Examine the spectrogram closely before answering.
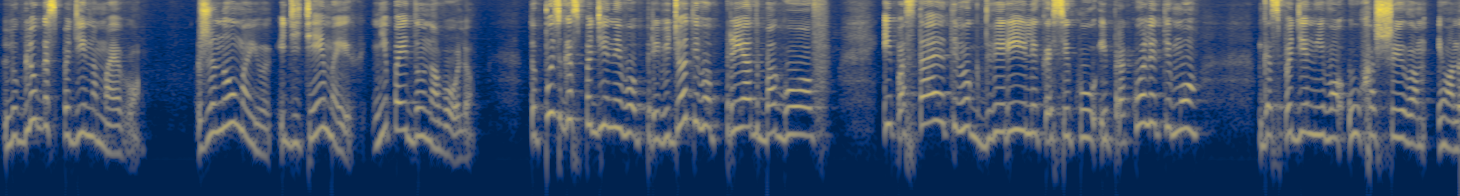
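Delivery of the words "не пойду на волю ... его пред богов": normal talking voice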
